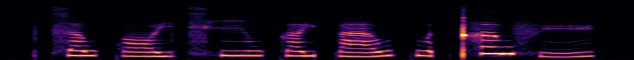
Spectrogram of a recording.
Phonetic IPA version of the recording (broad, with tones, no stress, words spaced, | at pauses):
t͡sɐ˧wkɔː˨jt͡sʰiː˧wkɐ˧j paː˨˥wkʷɐ˧t̚kʰɐ˥wfyː˨˧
